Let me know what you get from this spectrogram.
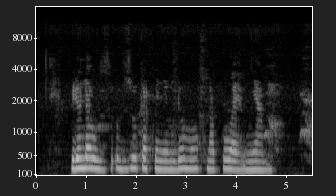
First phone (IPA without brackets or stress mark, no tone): v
